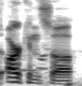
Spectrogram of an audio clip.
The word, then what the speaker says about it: Arkansas: because the ends not pronounced the ends not pronounced either Jake its Arkansas right so it beacon saw it would be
